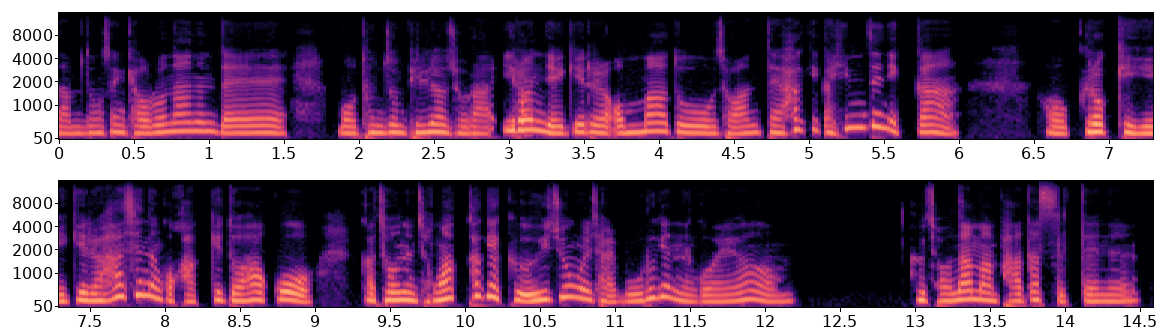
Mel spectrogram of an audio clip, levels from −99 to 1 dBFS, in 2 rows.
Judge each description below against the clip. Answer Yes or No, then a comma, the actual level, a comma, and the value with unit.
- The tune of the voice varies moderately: Yes, average, 3.6 semitones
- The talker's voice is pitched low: No, high, 210 Hz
